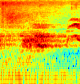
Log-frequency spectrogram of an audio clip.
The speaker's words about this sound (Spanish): Disculpen los perros, eh una colonia llena de perros.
